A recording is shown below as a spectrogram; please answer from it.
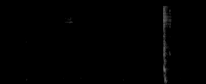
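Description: Near silence with a faint tick, then a single sharp click of a computer key near the end: the press that deletes the selected headline text.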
